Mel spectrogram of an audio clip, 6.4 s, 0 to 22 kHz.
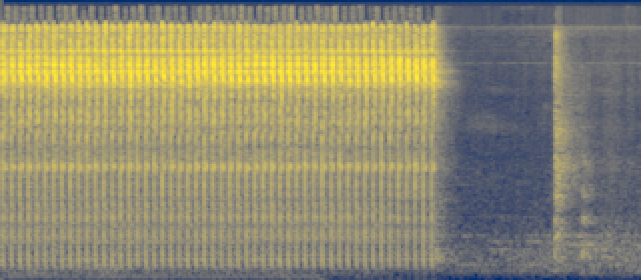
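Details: Shockmaster 300 Gymna extracorporeal shockwave therapy for grade 2 cellulite, 1.6 bar, 10-12 Hz, 20mm head, gel, 200-shock intervals: sharp, even rapid-fire clacks, about four a second for four seconds, then silence and a single knock.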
